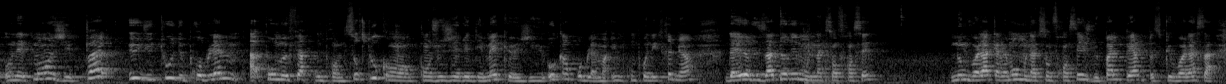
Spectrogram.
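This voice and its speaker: A woman's voice: mid-range voice, a little hiss or hum. A young woman answering viewer questions in a chatty, playful, self-mocking way. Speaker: YouTuber. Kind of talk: casual Q&A vlog. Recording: echoey room with faint ambience.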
